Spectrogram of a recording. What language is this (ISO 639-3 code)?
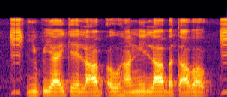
hne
